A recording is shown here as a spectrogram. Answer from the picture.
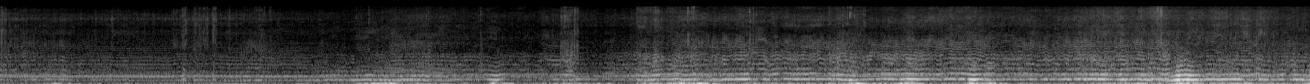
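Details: Bees inside a hive, captured with a Rode NT-USB microphone: a dense, steady droning hum, low and layered, swelling slightly louder in the second half with faint scattered clicks.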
